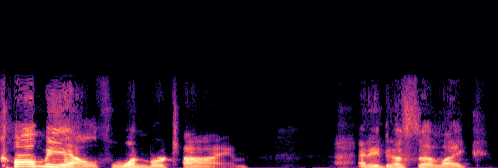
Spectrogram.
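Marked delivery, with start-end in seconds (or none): 0.0-1.9 play-acted, very loud, sharp, furious snap. Retelling a film scene where Miles snaps at someone: imitating Miles snapping angrily. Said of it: "Miles just snaps at him".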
